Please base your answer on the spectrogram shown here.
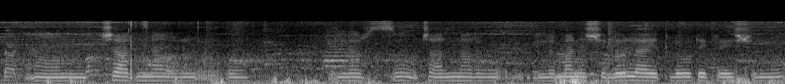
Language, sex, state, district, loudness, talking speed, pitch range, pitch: Telugu, female, Andhra Pradesh, Srikakulam, -26 LUFS, 55 wpm, 160-175 Hz, 170 Hz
